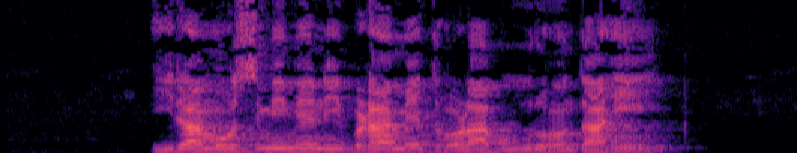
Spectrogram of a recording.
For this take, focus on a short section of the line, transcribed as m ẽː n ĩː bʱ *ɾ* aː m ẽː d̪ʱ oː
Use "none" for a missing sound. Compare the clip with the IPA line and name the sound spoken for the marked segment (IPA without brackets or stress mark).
ɽ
